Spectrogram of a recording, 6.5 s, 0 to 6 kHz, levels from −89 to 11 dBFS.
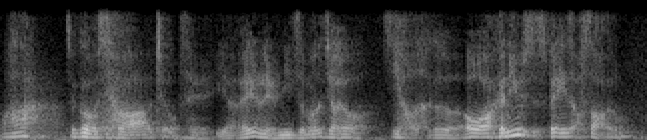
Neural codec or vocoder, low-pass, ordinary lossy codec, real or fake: codec, 16 kHz in and 24 kHz out, 0.4 kbps, LongCat-Audio-Codec, fine tuned four codebook decoder; 5.4 kHz; none; fake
